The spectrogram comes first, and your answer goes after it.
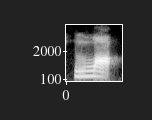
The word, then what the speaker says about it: lock: Nhưng mà chúng ta đã biết âm CK ở trong này chỉ có một âm duy nhất, đó là âm k. Bởi vậy cho nên khi các bạn đọc thì các bạn sẽ đọc là lock. Các bạn sẽ thấy cái miệng của mình mở chứ cái miệng của mình không có đóng.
